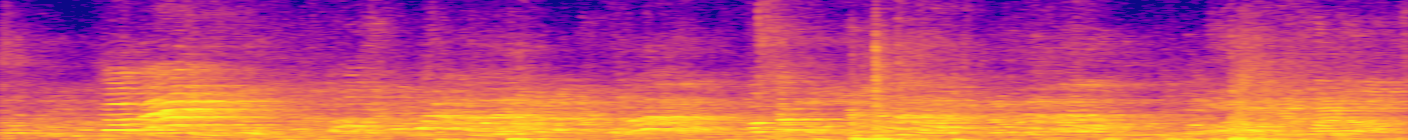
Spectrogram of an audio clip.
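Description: Sneakers squeak on the hall floor.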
